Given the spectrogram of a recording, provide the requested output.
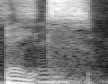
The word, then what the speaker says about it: Beetz: By the way, I believe she did recently correct the world on the pronunciation of her name. Zazie? Zazie Beetz. It's Beetz.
